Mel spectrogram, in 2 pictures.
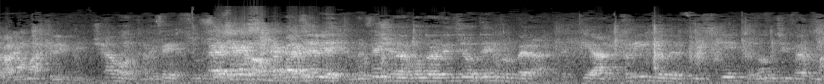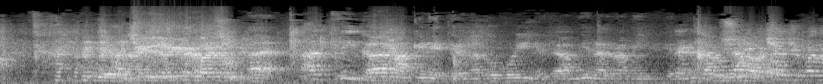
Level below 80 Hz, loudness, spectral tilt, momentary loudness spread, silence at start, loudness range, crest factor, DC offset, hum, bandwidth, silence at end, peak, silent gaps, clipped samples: -36 dBFS; -9 LUFS; -2 dB/octave; 13 LU; 0 s; 8 LU; 10 dB; under 0.1%; none; over 20 kHz; 0 s; 0 dBFS; none; 0.4%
